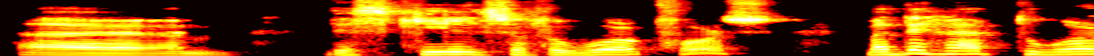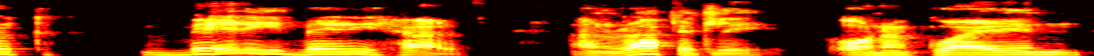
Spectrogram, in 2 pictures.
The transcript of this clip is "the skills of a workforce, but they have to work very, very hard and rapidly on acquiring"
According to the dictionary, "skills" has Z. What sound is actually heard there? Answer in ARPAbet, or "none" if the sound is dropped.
S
